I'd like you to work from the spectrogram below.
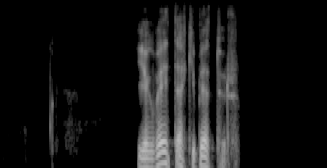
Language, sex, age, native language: Icelandic, male, 50-59, Icelandic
